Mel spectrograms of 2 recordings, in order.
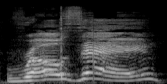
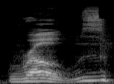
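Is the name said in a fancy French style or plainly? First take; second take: fancy; plain. First: It is said in a fancy, French-sounding way. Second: It is said plainly, like the flower. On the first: "the bougie bitch in me wants to say Rosé" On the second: "I'm putting on Rose from Bath and Body Works"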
